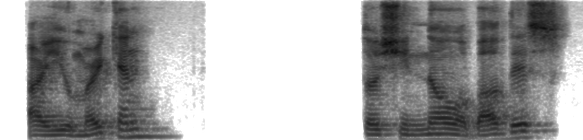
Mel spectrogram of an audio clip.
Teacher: And for rising intonation, as the name saying, rise. So the rise, the pitch of the voice is at the end. And we use this kind of intonation for just no questions, okay?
